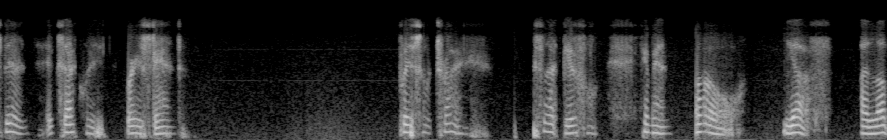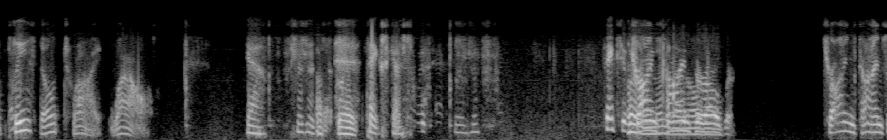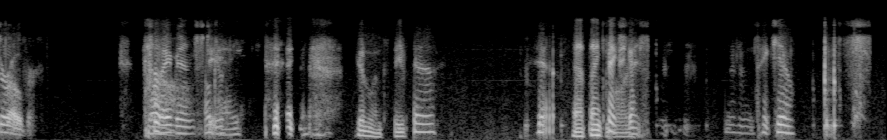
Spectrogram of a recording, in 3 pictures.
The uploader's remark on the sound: ACIM Daily Conference Call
